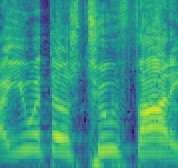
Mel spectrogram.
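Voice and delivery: shrill, full-throated, very loud, high-pitched yelling. Retelling how he yelled at the speaker in front of two girls, imitating someone yelling. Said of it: "and he's yelling at me".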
